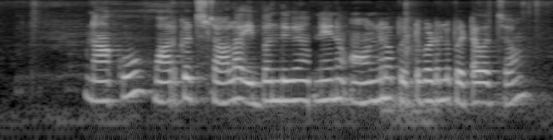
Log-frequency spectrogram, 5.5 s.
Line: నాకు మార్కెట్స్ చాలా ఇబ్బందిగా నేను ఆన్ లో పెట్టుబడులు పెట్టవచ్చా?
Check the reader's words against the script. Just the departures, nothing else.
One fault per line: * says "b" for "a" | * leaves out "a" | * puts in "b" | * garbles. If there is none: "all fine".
all fine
